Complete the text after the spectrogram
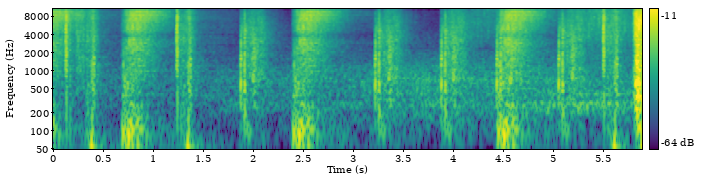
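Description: A soft whoosh sounds with each leap.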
